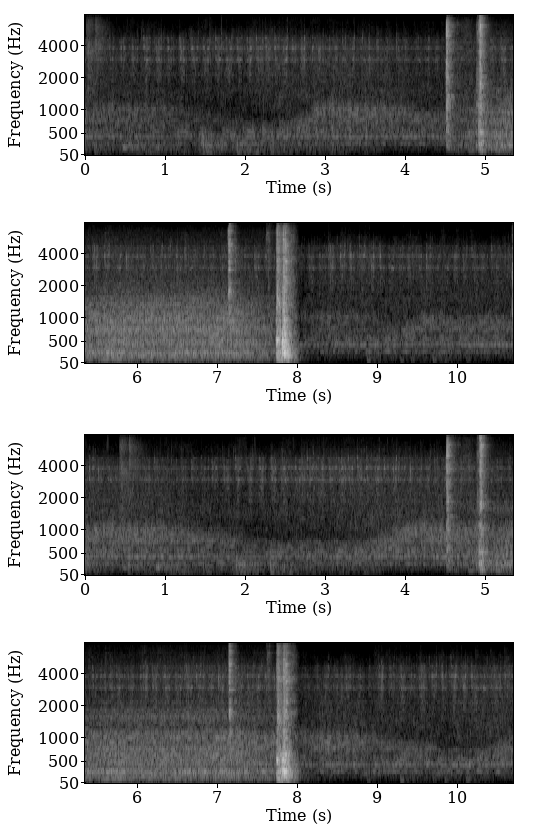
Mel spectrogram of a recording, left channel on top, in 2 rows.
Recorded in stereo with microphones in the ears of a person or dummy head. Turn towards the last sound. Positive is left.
turn(degrees=65)  # may be behind; listen again after turning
